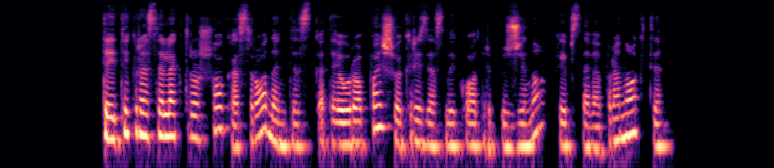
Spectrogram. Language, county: Lithuanian, Klaipėda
